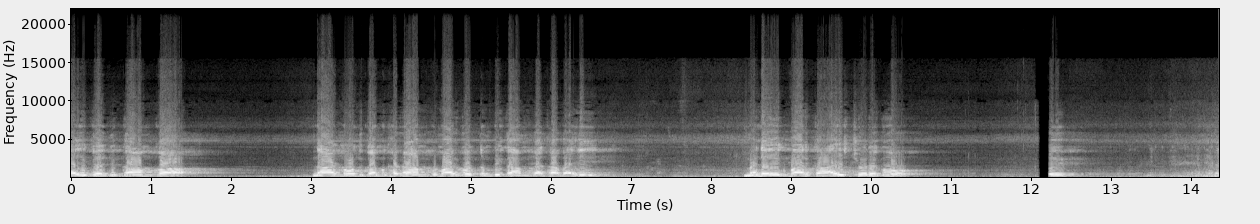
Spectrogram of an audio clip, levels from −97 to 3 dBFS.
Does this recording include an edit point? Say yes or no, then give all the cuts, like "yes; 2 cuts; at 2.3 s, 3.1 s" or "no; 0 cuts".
yes; 1 cut; at 12.3 s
